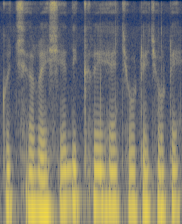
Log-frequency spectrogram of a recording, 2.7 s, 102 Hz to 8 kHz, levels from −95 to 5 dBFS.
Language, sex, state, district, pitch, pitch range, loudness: Hindi, male, Himachal Pradesh, Shimla, 140 Hz, 140-145 Hz, -15 LUFS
